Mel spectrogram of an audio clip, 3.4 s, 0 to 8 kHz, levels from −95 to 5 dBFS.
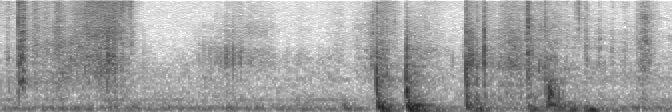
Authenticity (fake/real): real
